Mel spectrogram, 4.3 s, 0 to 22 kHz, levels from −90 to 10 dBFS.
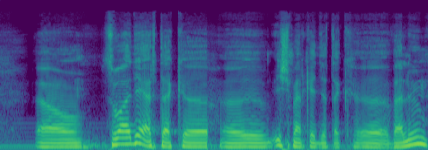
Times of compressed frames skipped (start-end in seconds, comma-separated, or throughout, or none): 2.06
